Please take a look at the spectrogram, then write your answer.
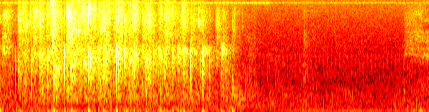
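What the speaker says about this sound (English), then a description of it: "Please give her a big applause." An audience at a university summer course panel applauds steadily for a few seconds, the clapping then dying away into faint room tone.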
